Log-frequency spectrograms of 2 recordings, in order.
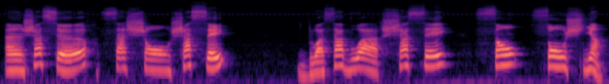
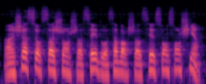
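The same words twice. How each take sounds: First: It is said at a normal speed. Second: It is said quickly.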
